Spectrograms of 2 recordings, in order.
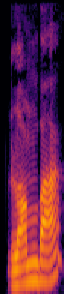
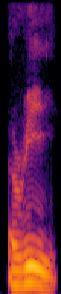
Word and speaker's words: ঋ: হলো দীর্ঘ উ অর্থাৎ লম্বা বা বড় উন্ড রস উ দীর্ঘ উ বুঝতে পেরেছ তারপরে আছে ঋ অনেকে আবার এই বর্ণটাকে বলে লি উচ্চারণটা কিন্তু সম্পূর্ণ ভুল সঠিক উচ্চারণটা হবে ঋ ঋ বয় শূন্য র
